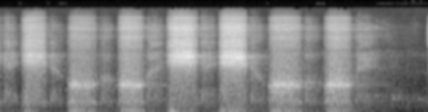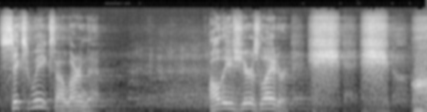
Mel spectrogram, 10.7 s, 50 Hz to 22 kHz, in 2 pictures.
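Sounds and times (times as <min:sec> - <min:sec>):
imitated rhythmic labour breathing technique: 0:00.0 - 0:05.0, 0:09.0 - 0:10.6
speech: 0:05.5 - 0:06.7, 0:08.0 - 0:09.2
laughter: 0:06.9 - 0:08.4.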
